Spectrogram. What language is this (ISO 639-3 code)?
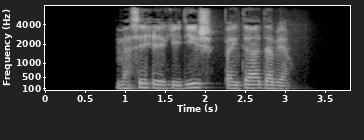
ckb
